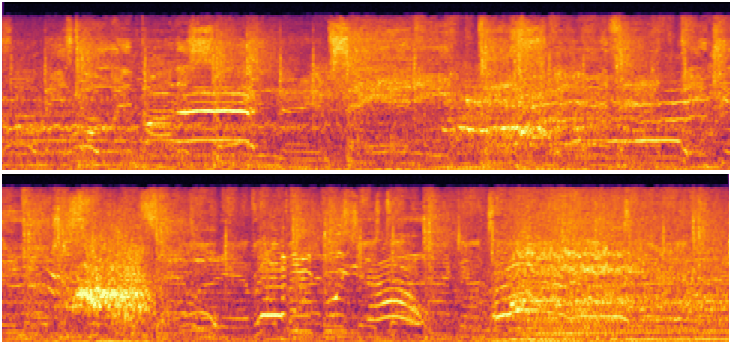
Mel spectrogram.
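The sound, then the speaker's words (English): Tires squeal again and again over a continuous engine roar as a dual-control car speeds through an intricate course of cones and barriers, the squeals rising and falling in pitch. “He rides up a broken barrier and tilts the car sideways up onto two wheels.”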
